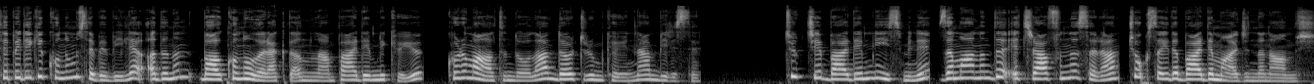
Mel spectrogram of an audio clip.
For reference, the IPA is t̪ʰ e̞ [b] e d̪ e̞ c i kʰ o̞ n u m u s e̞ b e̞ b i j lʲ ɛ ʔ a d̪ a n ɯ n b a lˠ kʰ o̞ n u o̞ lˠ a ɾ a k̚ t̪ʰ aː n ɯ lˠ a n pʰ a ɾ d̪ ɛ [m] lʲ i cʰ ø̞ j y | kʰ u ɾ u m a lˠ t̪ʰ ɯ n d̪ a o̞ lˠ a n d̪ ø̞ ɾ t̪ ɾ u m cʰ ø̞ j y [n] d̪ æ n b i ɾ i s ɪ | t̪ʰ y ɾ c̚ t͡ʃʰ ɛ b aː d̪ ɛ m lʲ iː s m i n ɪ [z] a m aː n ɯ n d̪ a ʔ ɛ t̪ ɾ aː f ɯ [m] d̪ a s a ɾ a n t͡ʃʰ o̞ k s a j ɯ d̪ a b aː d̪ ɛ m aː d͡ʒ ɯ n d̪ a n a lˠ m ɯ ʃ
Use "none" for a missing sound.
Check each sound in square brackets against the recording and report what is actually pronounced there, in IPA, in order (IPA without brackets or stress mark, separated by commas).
p, m, n, z, n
